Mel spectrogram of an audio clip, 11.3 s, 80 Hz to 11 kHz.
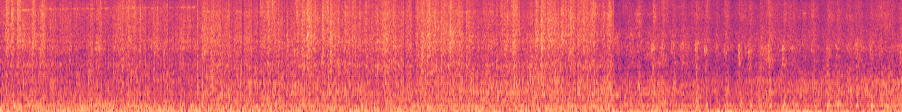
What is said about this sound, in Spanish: el característico bramar de la locomotora GT22, titular de este tren, disfrutando buenas velocidades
